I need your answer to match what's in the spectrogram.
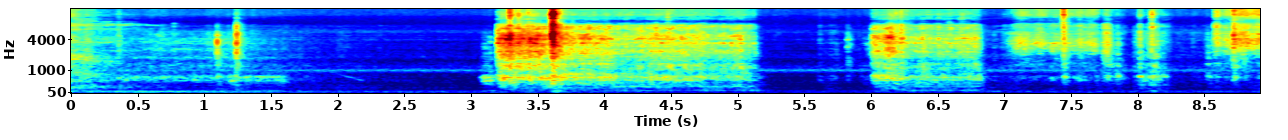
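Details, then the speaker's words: PS3 that shut down during play, partly reassembled and test-powered: raspy grinding in short bursts with quiet gaps from the disc mechanism; worn disc drive gear train, better than before but needs replacing. "Well, that is definitely not optimal, but it's better than it was before. So that gear train needs to be replaced."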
